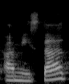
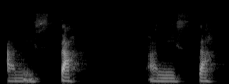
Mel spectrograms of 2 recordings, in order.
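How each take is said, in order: First: Said in the usual way. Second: "amistad" as a-mis-TÁ, no final D; dropped final D. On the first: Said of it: "no se va a pronunciar amistad". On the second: Shown as a demonstration. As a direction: end "amistad" on an open stressed a. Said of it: "la D al final de la palabra se elide".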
